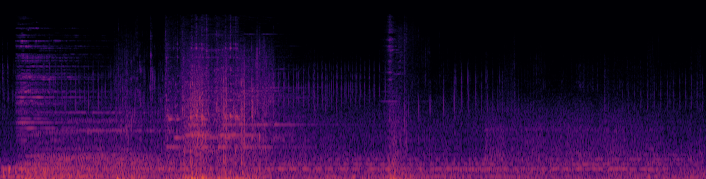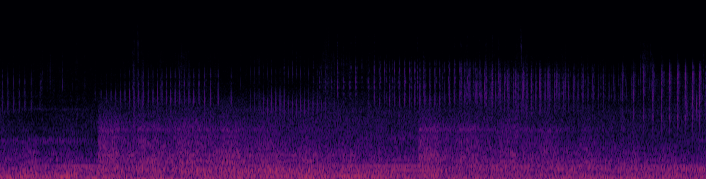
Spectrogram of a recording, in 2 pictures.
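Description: Wind blows softly and steadily through grass.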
